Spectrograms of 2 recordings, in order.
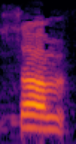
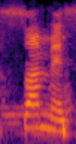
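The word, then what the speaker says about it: sommes: Some. S-O-M-E. Okay, guys, it's not summis, okay, it's some. It's pronoun, it's spelled summis, but it's some.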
